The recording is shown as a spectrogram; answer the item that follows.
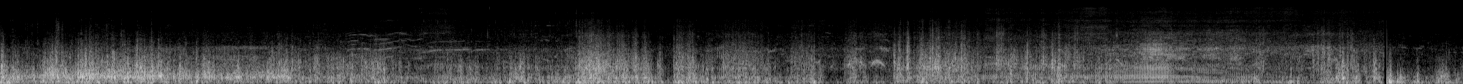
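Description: Seafront street ambience: road traffic passing and wind on the microphone, loudest in the first few seconds.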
